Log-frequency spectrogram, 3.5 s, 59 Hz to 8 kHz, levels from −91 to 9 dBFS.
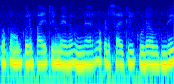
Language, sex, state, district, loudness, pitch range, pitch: Telugu, female, Andhra Pradesh, Guntur, -31 LUFS, 185-205 Hz, 195 Hz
